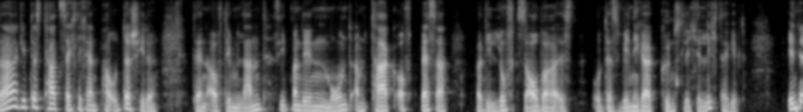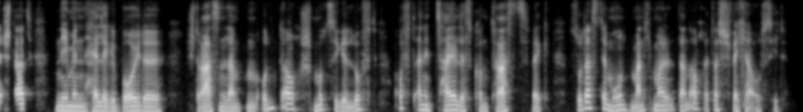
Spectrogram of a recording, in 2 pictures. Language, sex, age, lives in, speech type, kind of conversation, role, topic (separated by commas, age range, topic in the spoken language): German, male, 45-49, Spain, read, expert-assistant, expert, Warum ist der Mond manchmal tagsüber sichtbar?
